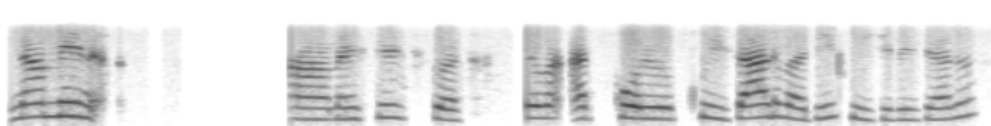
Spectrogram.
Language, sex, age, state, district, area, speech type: Goan Konkani, female, 30-45, Goa, Quepem, rural, conversation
